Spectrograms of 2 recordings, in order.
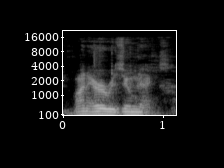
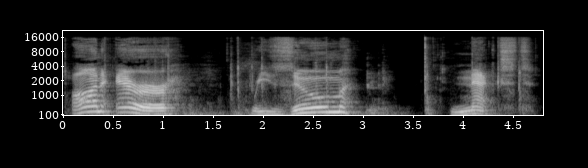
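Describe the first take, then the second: First: It is said at normal volume. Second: It is yelled loudly.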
